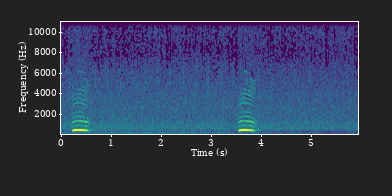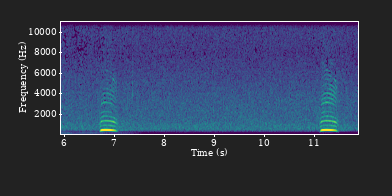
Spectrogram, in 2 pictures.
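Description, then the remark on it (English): A long-eared owl gives four low, evenly spaced hoots, each about three seconds apart, clear, over a faint low rumble that fades out partway through. “So we didn't see, and most of and Michael and I didn't hear the long-eared owl.”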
